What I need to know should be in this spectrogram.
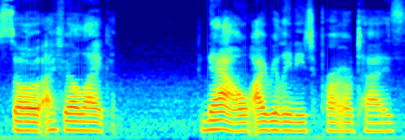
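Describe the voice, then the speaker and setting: In a very clean recording with a silent background, a woman speaks with a New Zealand accent at a fairly low pitch. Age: adult. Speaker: podcast host, early childhood teacher. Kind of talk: personal storytelling podcast monologue.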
